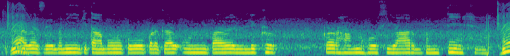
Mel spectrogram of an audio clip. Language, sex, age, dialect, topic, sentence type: Hindi, male, 25-30, Marwari Dhudhari, agriculture, statement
